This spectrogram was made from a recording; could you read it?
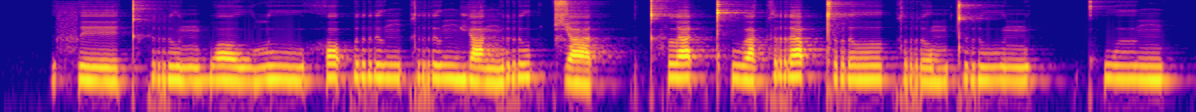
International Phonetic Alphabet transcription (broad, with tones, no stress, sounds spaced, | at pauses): f eː˨˩ kʰ r u˩˦ n b ɔː˨˩ w l uː˨˩ h ɔ˦˥ ʔ r ɯ˧ ŋ k r ɯ˧ ŋ j a˨˩ ŋ r u˥˩ ʔ t͡ɕ a˨˩ t̚ | kʰ l a˦˥ t̚ pʰ u˨˩ a̯ k r a˥˩ p̚ t r ɤː˧ k r o˩˦ m t r u˧ n | kʰ w ɯ˧ ŋ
